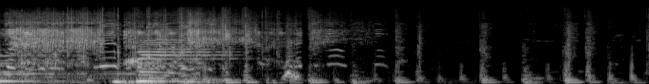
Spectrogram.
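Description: Cartoon soundtrack music that gives way after about two seconds to a cartoon bear snoring in his sleep, in an even, repeating rhythm, with a few short chirps over it.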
